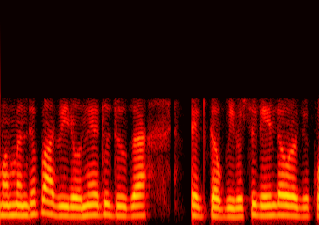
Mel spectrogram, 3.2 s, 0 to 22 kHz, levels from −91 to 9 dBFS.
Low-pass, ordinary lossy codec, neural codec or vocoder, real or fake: 3.6 kHz; none; codec, 16 kHz, 2 kbps, FunCodec, trained on Chinese and English, 25 frames a second; fake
